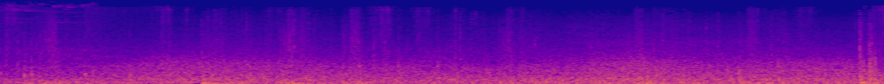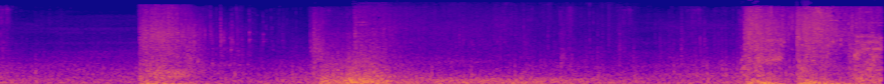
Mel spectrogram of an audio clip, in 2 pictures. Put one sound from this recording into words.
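Armoured footsteps thud and clank on wooden planks and stone.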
